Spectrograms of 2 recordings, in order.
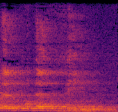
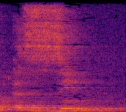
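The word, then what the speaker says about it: المؤذن: Généralement, vous trouverez sur le site internet des livres qu'on écrit avec mu'azzin, avec un Z. Ça, ce sont notamment les Égyptiens qui, il la prononce Zai. Or, normalement, c'est mu'adhin.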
